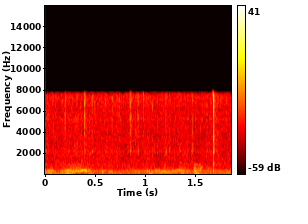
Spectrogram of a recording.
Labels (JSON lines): {"label": "ambient", "recorder": "HydroMoth"}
